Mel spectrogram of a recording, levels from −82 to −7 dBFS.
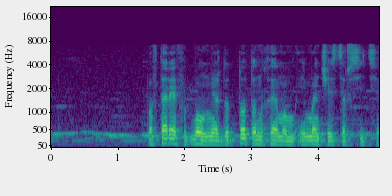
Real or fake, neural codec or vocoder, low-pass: real; none; 7.2 kHz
